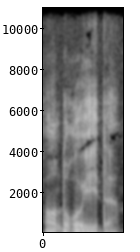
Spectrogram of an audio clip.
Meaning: android (robot with human form)
- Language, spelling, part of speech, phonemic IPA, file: French, androïde, noun, /ɑ̃.dʁɔ.id/, Fr-androïde.ogg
